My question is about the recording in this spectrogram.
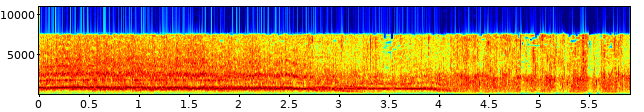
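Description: A crowd at a Missouri abortion-rights rally cheers, whoops and applauds, a loud, continuous roar of clapping and shouting that tapers slightly toward the end.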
